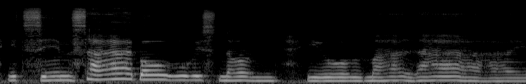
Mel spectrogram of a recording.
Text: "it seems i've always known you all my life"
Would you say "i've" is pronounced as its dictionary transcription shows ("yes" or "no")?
no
